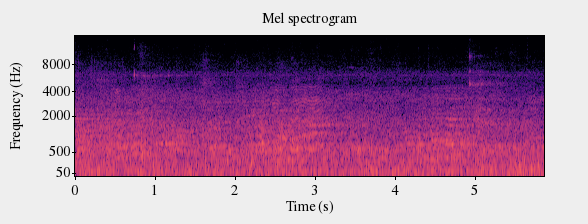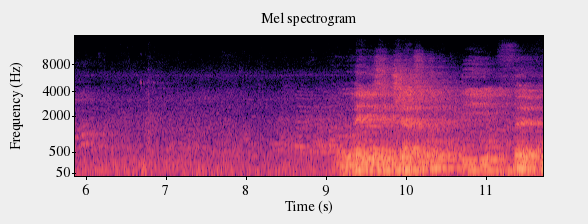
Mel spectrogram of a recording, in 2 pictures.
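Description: Sneakers squeak on a hardwood court in a large echoing hall.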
